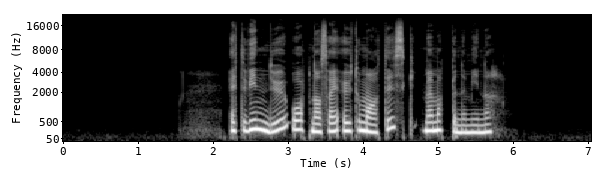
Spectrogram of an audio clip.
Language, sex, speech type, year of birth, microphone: Norwegian, female, read, 1978, Shure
